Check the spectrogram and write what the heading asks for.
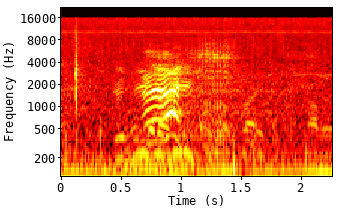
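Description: A man's voice calling out briefly about half a second in, over a steady low hum, with a single sharp knock right at the start.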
